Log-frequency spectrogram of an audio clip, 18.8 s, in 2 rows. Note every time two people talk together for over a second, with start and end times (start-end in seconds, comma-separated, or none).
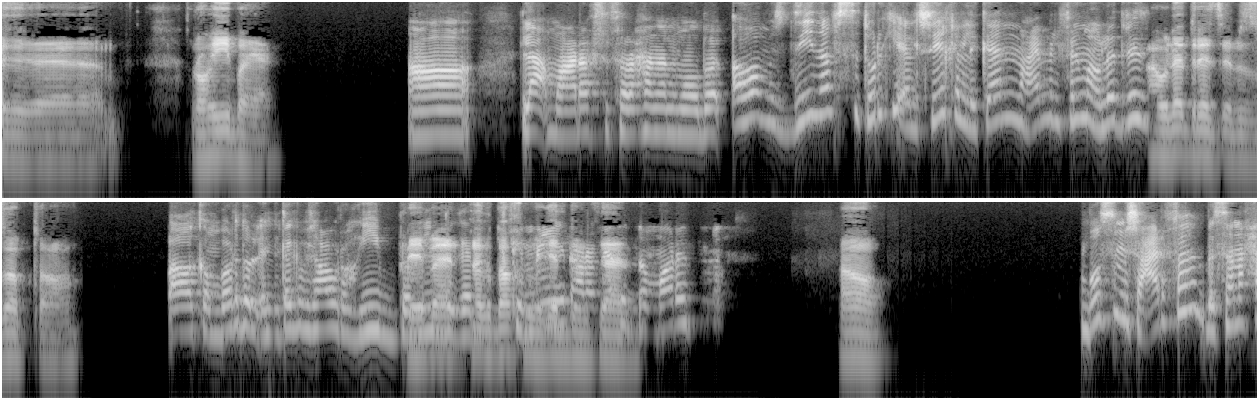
12.4-14.2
